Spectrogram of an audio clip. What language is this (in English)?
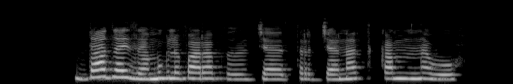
Pashto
